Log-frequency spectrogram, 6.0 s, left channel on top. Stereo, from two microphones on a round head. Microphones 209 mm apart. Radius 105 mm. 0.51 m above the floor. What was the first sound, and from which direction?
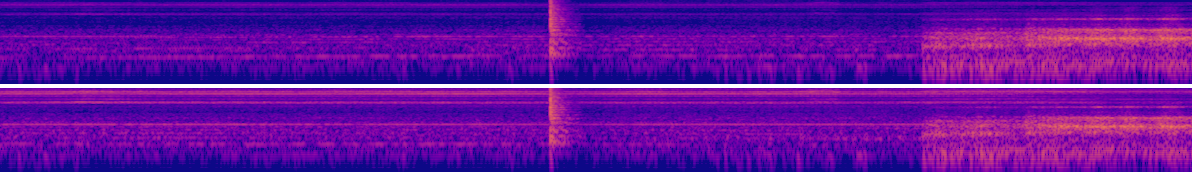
An insect, 55° right (ahead or behind).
